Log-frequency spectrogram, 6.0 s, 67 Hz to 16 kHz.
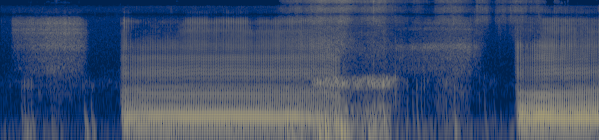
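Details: A 25-year-old calico cat snoring loudly while sleeping.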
